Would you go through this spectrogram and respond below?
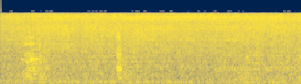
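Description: Burgers cook on a propane grill with a loud, steady, broad hiss of sizzling that runs without a break, close by and with no talk.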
